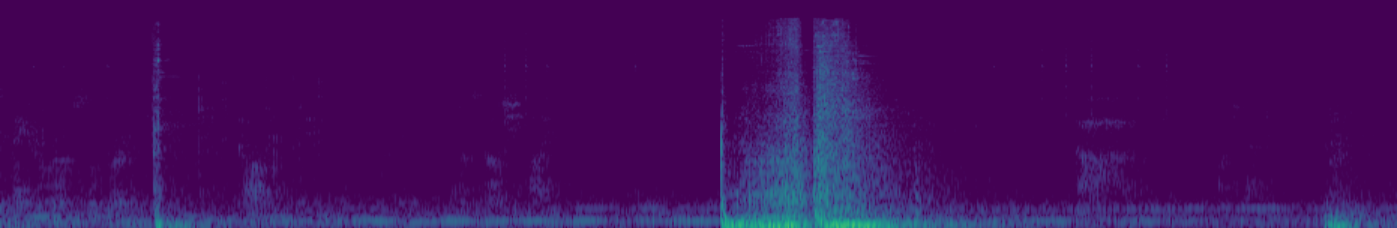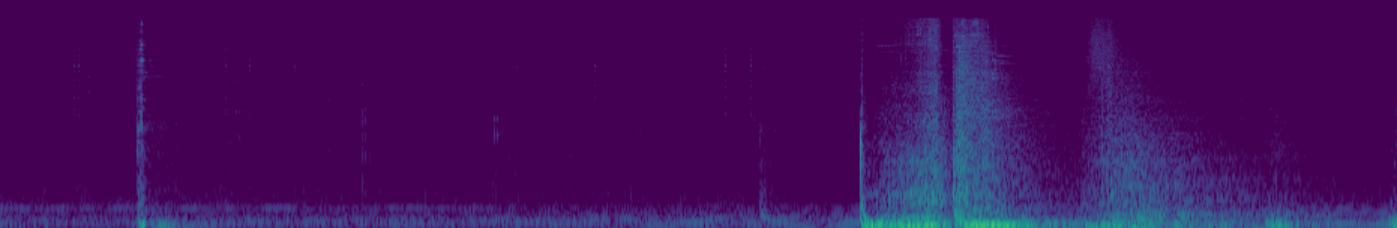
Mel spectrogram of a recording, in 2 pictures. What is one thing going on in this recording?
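Soft menu clicks tick as selections change.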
